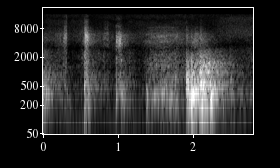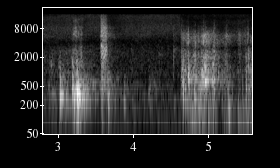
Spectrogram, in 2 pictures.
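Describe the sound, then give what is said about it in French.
A wooden drawer in an Empire-style study is pulled open, with a rough scraping slide, several sharp knocks and rattles, and a final rummaging clatter as a brown leather folder is taken out. No one speaks. “Va ouvrir un tiroir.”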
